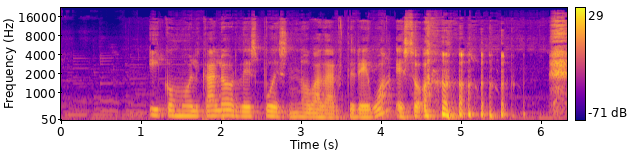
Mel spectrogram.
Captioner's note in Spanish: risas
